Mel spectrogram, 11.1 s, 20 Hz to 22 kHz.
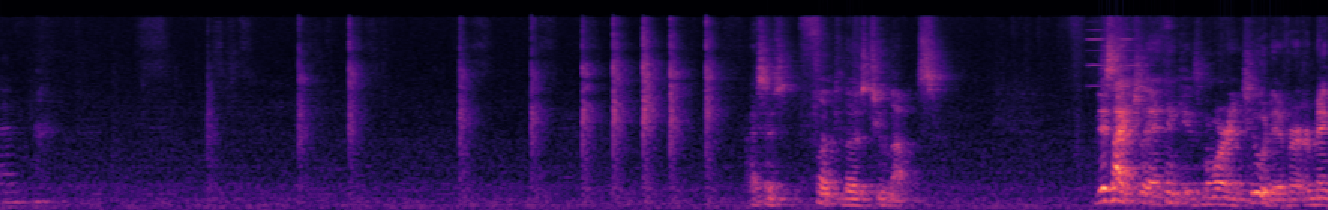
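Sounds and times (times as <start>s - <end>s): chalk tapping on chalkboard: 1.7s - 3.2s, 3.8s - 6.1s.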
